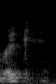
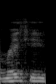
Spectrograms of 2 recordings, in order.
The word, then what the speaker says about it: Reiki: what I'm doing is a little thing called raiki and if you're familiar with it awesome if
